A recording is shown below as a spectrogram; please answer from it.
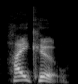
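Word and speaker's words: HYCU: out of the way let's start with Haiku which is spelled h-y-c-u which is in fact an acronym that I've already forgotten what it stands for anyway let's stick with Haiku then yes what do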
